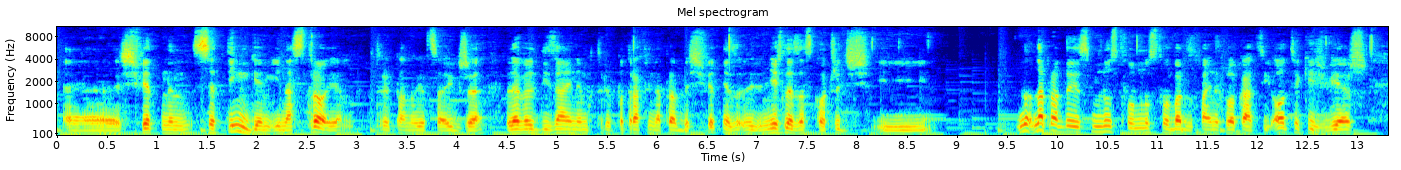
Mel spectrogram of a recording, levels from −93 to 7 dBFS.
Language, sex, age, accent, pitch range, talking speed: Polish, male, 20-39, native, 110-140 Hz, 135 wpm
